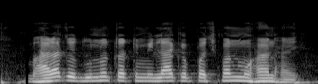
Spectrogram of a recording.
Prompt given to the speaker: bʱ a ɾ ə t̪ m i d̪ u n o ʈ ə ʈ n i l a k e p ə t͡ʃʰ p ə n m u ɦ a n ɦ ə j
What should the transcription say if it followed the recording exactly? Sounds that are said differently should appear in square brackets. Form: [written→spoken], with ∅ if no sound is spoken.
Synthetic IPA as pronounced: bʱ a ɾ ə t̪ m [i→e] d̪ u n o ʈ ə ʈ [n→m] i l a k e p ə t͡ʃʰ p ə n m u ɦ a n ɦ ə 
